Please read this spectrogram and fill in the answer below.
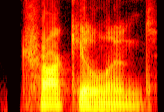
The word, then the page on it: truculent: American English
